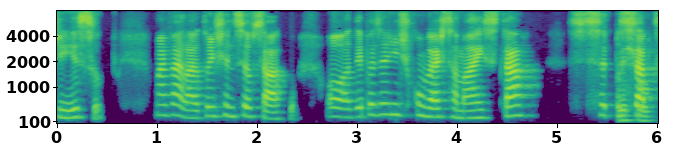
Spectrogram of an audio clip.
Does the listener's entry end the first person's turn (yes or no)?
no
